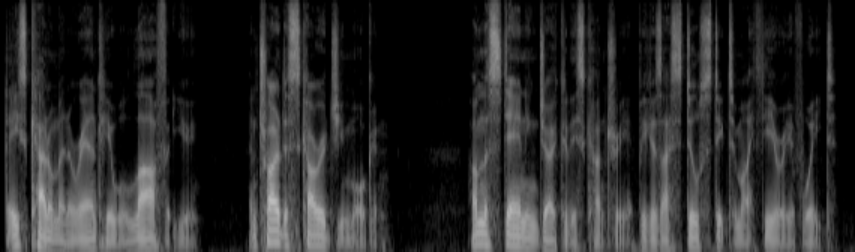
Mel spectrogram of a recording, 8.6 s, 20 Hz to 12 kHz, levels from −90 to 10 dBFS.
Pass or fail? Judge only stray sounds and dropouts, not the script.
pass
